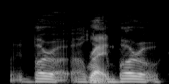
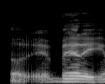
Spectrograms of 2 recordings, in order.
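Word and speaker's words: burgh: h bur burrow we say you know muscle bur berry muscle you know it's closer to that than and sometimes that's same for b e r places with b e r we would say bur so it's not berry but it's not berg either so something it's something in between the two.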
